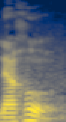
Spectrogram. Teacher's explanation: Untuk transkripsi dialek ini, hanya menukarkan K di belakang kepada simbol glotis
